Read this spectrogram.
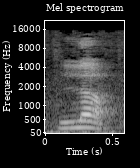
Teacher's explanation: जीभ का अगला भाग मसूड़े को छूता है और उसके दोनों ओर रास्ता खुला रहता है और वायु निकलती रहती है। ल पार्श्विक ध्वनि है।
